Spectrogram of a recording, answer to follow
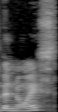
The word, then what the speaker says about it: Benoist: So, next one is the New York State of Mind cover by Melissa Benoist, I think is how you say her last name, and Leah Michele.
